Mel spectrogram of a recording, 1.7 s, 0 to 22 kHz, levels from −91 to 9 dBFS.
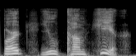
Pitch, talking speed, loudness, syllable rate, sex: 165 Hz, 140 wpm, -20 LUFS, 3.7 syllables/s, male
